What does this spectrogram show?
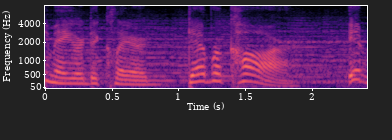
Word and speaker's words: Kerr: k r r right pronounced like car like car like the star well I I was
